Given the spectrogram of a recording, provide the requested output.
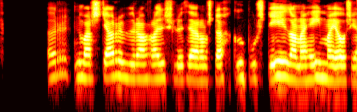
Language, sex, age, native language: Icelandic, male, 30-39, Icelandic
